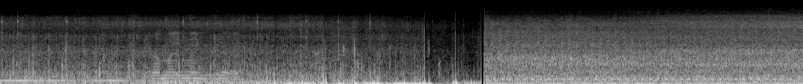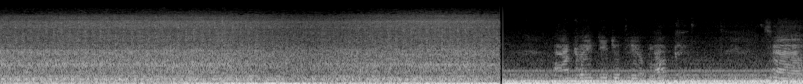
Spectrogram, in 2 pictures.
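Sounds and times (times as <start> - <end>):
bus engine idling: 4.7 - 13.1.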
